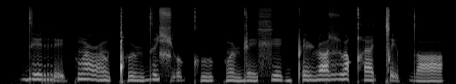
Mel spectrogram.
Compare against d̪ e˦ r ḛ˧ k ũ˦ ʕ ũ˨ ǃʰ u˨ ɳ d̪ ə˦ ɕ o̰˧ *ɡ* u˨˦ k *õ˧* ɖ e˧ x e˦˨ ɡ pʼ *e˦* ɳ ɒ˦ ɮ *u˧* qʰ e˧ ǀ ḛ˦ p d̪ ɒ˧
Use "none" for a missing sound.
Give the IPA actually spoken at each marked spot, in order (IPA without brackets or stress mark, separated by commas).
kʰ, õ˧, e˧, u˦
